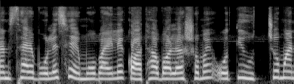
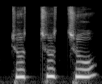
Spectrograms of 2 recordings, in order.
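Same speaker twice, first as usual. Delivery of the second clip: kissing sounds; 6 semitones higher than usual. Retold or imitated. Wife repeats phone kisses.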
